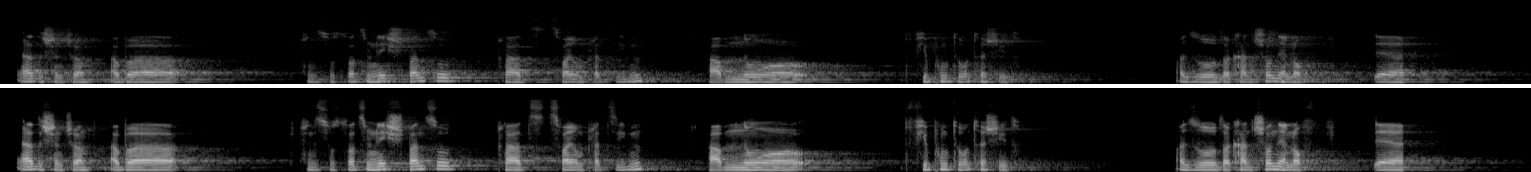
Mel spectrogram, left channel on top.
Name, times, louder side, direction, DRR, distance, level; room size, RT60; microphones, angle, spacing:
voice 1, 0.2-1.8 3.0-4.6 5.0-6.5 7.1-8.1 9.1-10.1 11.8-13.1 13.7-14.0, right 6 dB, 50° right, 16 dB, 0.4 m, -27 dB
14.0 x 13.5 x 6.9 m, 2.2 s
head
